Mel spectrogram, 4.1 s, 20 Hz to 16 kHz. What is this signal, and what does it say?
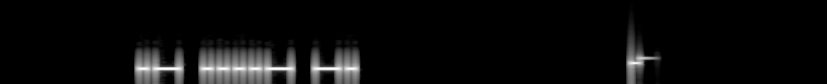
Morse code, heard as a keyed tone, about 30 wpm, 700 Hz. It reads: A4N
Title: Common Cut Numbers - 3-Digit 30wpm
